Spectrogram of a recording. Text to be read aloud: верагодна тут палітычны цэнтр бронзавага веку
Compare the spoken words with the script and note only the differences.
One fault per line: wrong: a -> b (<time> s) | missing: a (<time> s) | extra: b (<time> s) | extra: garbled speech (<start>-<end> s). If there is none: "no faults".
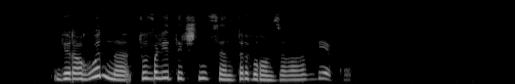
no faults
